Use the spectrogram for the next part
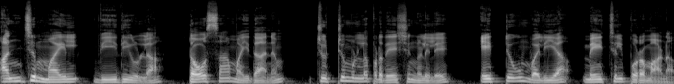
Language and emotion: Malayalam, neutral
